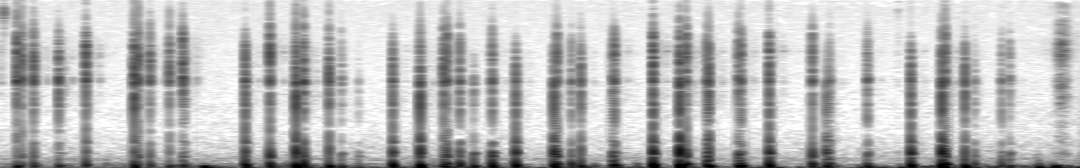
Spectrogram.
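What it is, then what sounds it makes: Silicone phone case tapped with nails. Long gel nails tap and scratch rapidly on a hollow-backed orange silicone case fitted on a smartphone. The sound is a dense run of short, dry clicks with very brief ring, each with a soft low thump and a bright click on top.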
